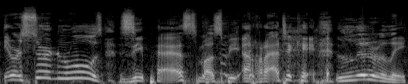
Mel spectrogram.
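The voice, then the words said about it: Put-on German accent. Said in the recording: “I had to do a German accent ... I'm doing a German accent.”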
